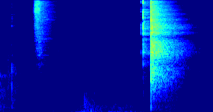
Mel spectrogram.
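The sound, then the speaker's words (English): A can of Gangsters West Coast Hazy IPA beer is opened: a brief airy scrape, faint fumbling, then a sharp snap of the tab with a burst of fizzing hiss that trails away. “Gangsters, the West Coast Hazy IPA. Excited about this. This is going to power us through the end of this movie right here. Here we go. Let's. I gotta get my fingernails under there. Let's crack it open and let's let this party begin.”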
